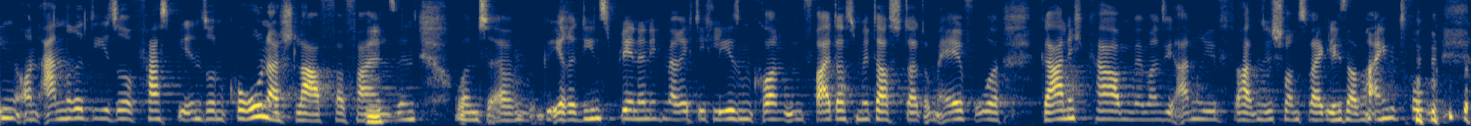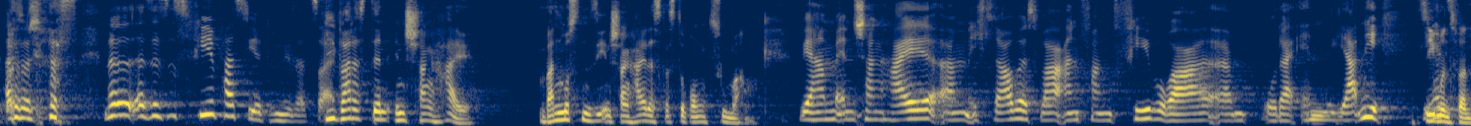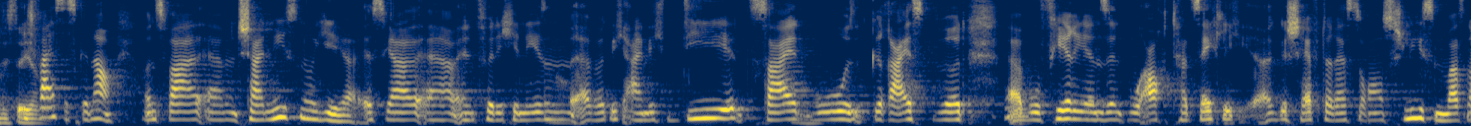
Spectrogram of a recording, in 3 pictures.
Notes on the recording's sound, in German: live im großen Festsaal des Hotel Grand Elysee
